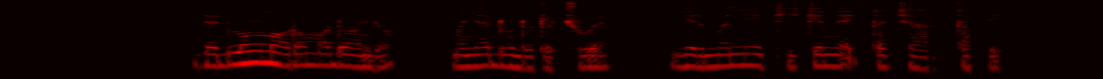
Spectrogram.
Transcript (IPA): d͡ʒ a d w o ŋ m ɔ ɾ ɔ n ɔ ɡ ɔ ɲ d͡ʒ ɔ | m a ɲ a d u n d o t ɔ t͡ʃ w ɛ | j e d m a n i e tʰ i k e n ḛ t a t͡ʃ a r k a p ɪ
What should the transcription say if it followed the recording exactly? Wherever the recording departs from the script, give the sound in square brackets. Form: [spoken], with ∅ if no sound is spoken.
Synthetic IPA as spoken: d͡ʒ a d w o ŋ m ɔ ɾ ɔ [m] ɔ [d] ɔ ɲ d͡ʒ ɔ | m a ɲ a d u n d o t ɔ t͡ʃ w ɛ | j e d m a n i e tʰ i k e n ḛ t a t͡ʃ a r k a p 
